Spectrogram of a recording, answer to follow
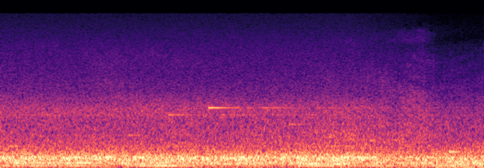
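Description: Steady, low ambient drone of meditation background music, with a few faint high tones in the middle.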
